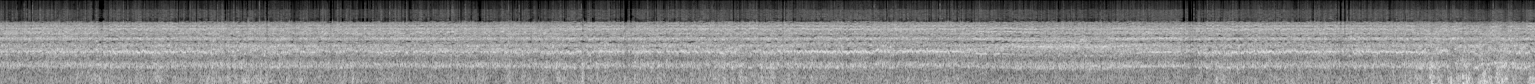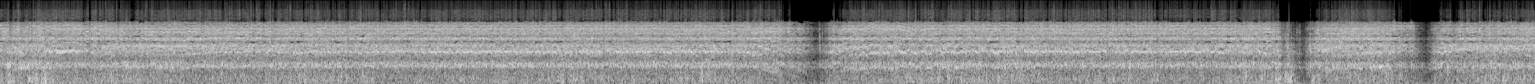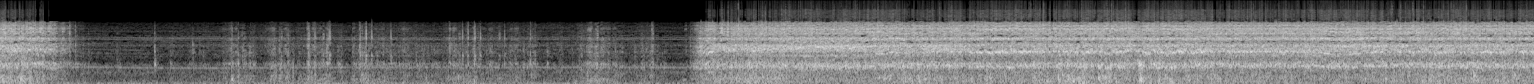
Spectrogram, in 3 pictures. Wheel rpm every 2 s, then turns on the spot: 230, 220, 230, 230, 230, 220, 230, 220, 220, 230, 230, 140, 210, 230, 130, 120, 10, 20, 30, 190, 230, 230, 230.
32-36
